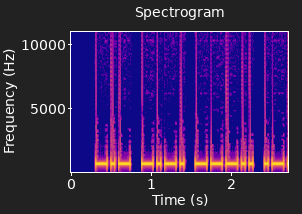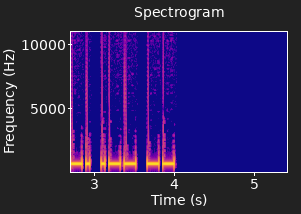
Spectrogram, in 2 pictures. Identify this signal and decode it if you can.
Morse code, heard as a keyed tone, about 32 wpm, 700 Hz. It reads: KC8PWM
